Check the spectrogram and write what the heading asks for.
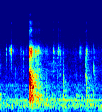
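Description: Plastic Lego pieces clicking and knocking as they are handled on a wooden tabletop, with one sharp clack about half a second in and a few faint clicks after.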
